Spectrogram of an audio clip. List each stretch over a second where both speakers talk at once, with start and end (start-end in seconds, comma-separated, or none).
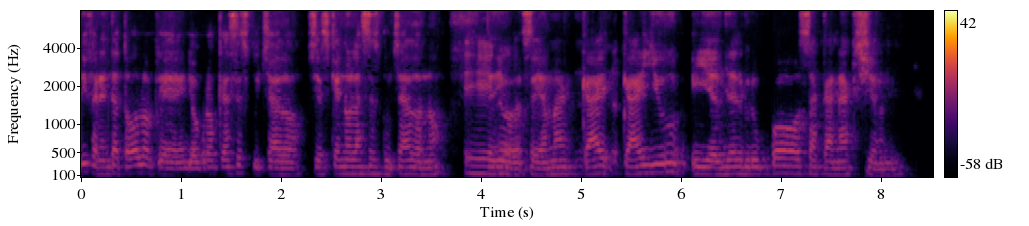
4.0-5.5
